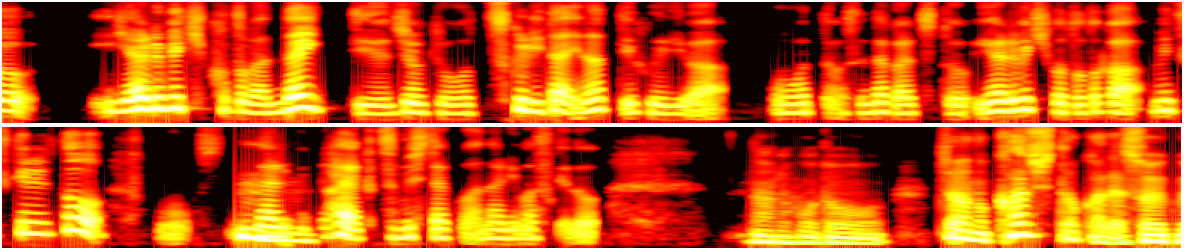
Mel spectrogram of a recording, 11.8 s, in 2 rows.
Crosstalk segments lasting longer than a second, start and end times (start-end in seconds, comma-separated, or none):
none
